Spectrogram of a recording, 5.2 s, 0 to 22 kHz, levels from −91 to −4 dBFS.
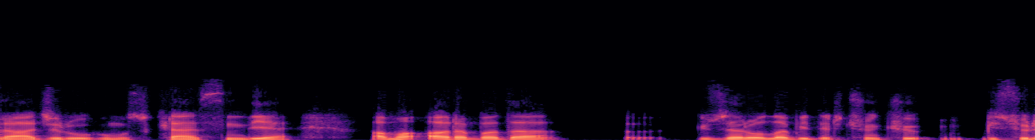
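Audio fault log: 0.83 s: damaged data in a compressed stream. Corrupt bytes make the decoder misread the frame and resynchronise, producing a brief blip in the speech.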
